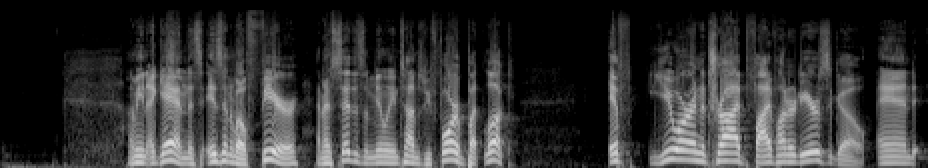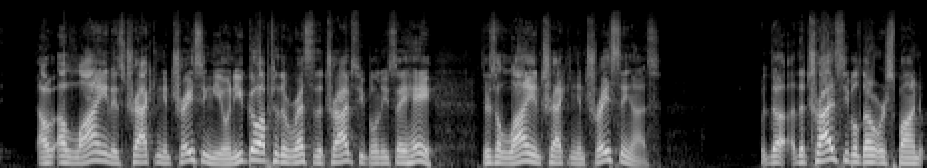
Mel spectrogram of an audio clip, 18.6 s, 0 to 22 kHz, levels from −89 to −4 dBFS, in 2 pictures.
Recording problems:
none

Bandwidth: 16.5 kHz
